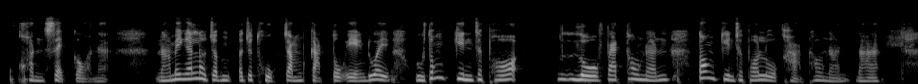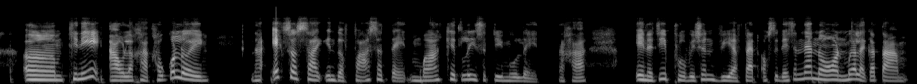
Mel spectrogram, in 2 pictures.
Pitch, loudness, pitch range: 205 Hz, -28 LUFS, 180-225 Hz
